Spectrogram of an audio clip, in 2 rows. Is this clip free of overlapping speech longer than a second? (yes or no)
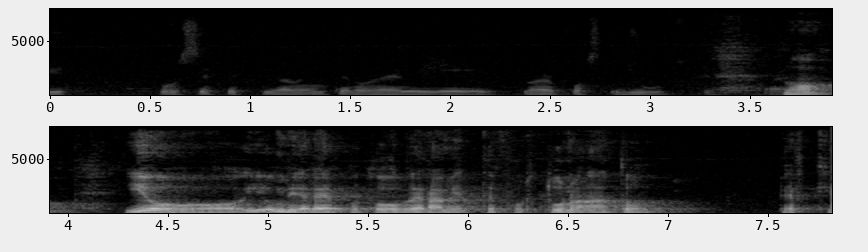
yes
